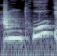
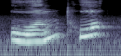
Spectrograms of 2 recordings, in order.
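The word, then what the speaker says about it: uống thuốc: 절대 안톡이 아니라 오엉톡 요렇게 발음을 하셔야 되고요. 여러분 안톡 된다? 안 돼요. 오엉톡입니다.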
